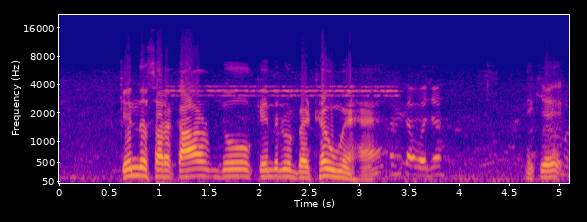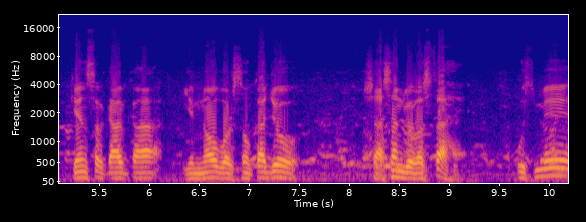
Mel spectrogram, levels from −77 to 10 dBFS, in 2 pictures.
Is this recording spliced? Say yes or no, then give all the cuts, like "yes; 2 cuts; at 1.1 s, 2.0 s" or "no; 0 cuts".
yes; 1 cut; at 3.3 s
